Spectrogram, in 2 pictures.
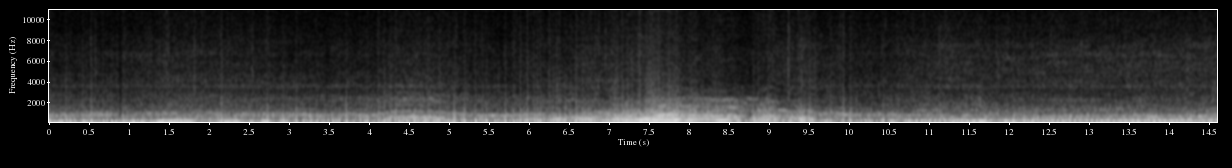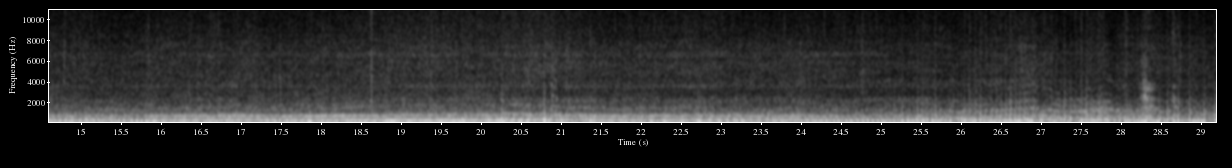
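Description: Beta trials motorcycle engine running close to the microphone, revving up and down as the bike picks its way over rough rocky ground, with a sharp rise in revs about eight seconds in.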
